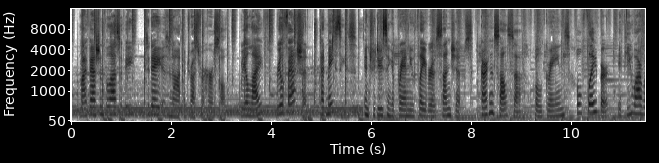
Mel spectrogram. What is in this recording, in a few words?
Voiceover, Commercial, Women; Chicago; Stewart Talent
